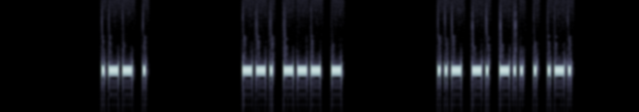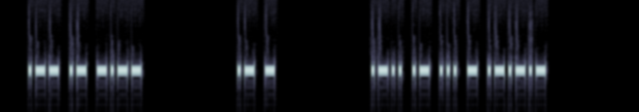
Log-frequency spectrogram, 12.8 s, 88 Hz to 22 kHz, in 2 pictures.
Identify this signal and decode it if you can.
Morse code, heard as a keyed tone, about 36 wpm, 700 Hz. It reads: WE GOT UNDER WAY AT LAST.
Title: 4x Word-Spacing - Sentences from Top 300 Words - 35wpm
